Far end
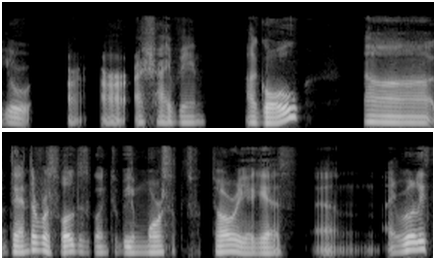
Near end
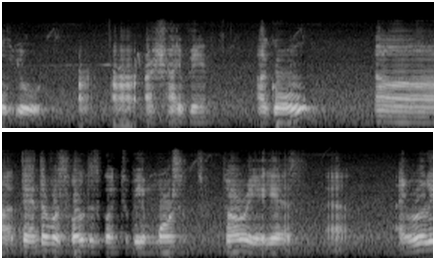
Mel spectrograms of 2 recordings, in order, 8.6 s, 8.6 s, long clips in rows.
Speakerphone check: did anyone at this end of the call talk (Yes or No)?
No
